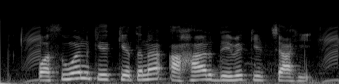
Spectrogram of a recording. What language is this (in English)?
Bhojpuri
